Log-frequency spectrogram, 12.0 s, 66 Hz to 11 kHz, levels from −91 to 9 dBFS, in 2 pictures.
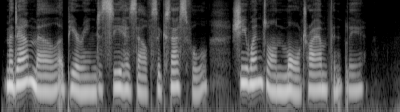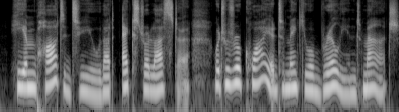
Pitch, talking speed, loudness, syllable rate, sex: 195 Hz, 140 wpm, -18 LUFS, 4.3 syllables/s, female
